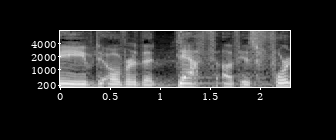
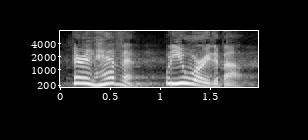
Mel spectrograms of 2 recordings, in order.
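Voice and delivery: heartless brush-off; 8 semitones higher, 4 dB louder, faster than usual. Pretend. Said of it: "so cruel and heartless".

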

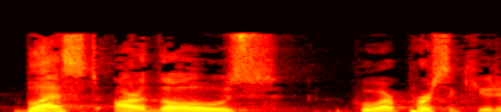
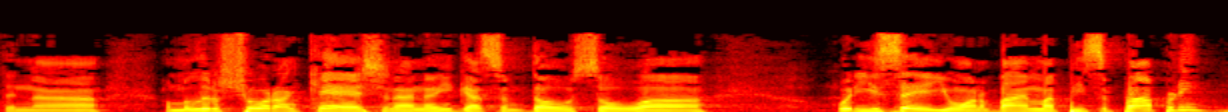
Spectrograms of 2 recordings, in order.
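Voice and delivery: loud, high Brooklyn street guy; Brooklyn accent; 3 semitones higher, 4 dB louder than usual. Retold or imitated. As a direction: pitch it like a Brooklyn hustler. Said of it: "had a Brooklyn accent".

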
